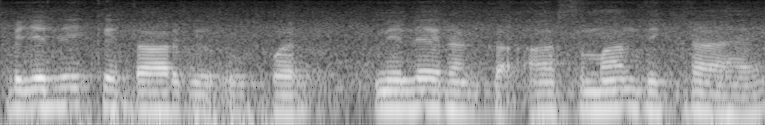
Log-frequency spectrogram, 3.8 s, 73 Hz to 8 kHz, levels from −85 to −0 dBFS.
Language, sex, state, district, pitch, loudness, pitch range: Hindi, male, Chandigarh, Chandigarh, 125 Hz, -16 LUFS, 115-130 Hz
